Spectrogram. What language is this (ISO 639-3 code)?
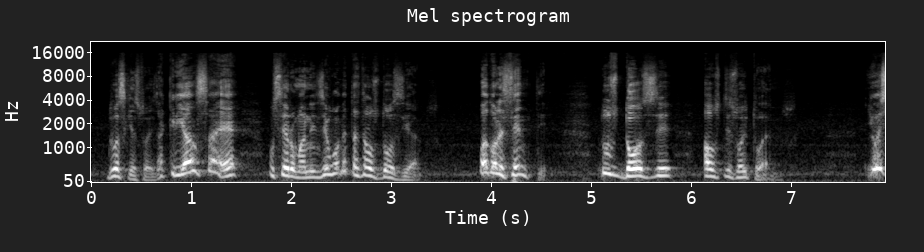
por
